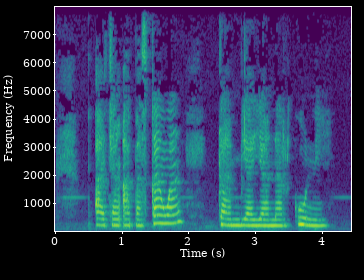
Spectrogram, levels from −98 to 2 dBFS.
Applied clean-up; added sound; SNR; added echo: none; none; none; none.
